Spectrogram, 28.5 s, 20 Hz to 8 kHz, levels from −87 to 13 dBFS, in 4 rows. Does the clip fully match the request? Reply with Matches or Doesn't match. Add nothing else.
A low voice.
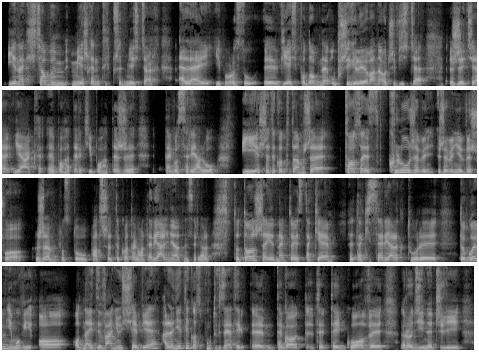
Doesn't match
